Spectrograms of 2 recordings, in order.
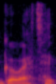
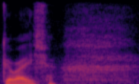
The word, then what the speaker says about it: Goetia: I always call them Goetic, but it's pronounced Goetia.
